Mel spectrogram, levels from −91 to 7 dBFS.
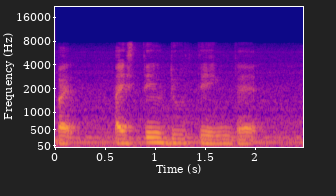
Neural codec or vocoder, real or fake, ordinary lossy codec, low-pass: none; real; none; none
